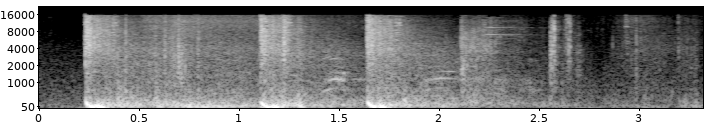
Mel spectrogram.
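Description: Loud explosions boom in quick succession.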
